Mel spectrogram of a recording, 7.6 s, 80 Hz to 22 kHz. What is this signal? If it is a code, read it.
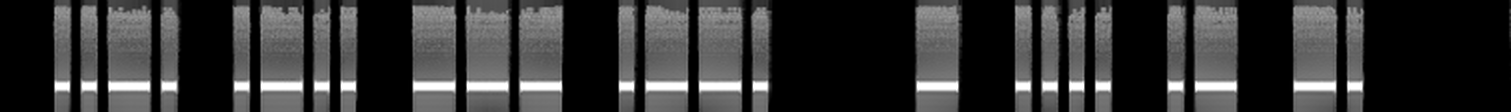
Morse code, heard as a keyed tone, about 18 wpm, spaced as for 15 wpm, 1000 Hz. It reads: FLOP THAN
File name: qotdfiles / 15wpm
